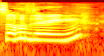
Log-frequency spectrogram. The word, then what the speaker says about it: soldering: As some people say, soldering. – Yes, our American cousins do. I don't know why they don't pronounce the L in the middle. I've never got that.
